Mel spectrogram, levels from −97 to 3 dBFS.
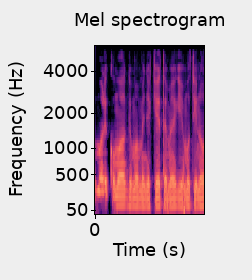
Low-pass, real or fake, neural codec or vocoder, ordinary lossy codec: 5.4 kHz; real; none; none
